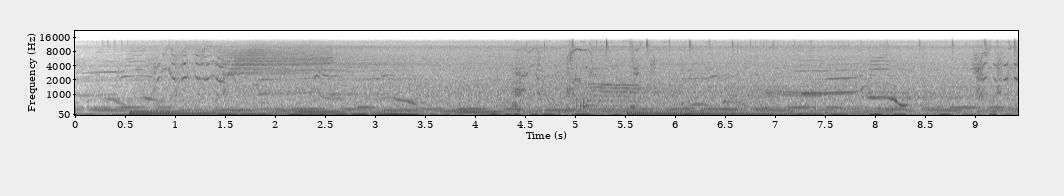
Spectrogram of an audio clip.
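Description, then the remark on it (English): Resident killer whale pod calls in their pod dialect, recorded underwater in the Salish Sea off British Columbia and Washington State: overlapping rising and falling whistles and squealing pulsed cries from several animals, steady throughout, over a constant low hydrophone hum. “Baby resident killer whales learn their pod dialects from their mothers and their close kin.”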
